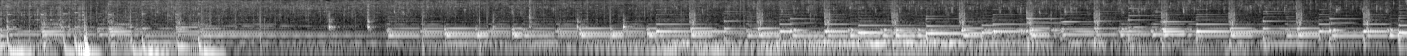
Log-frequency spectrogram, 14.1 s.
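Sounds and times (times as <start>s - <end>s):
onion sizzling in hot oil: 0.0s - 14.0s.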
